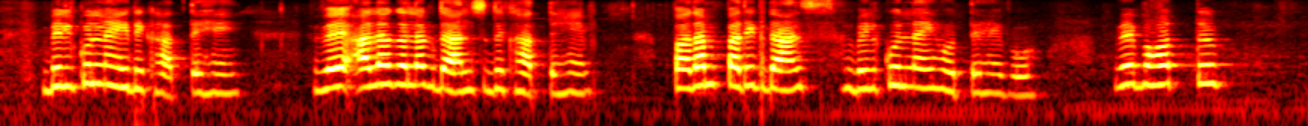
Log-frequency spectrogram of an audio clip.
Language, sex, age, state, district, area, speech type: Hindi, female, 18-30, Madhya Pradesh, Seoni, urban, spontaneous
